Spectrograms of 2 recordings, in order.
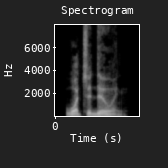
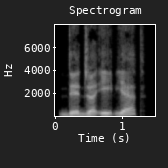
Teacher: The sounds blend together so smoothly that it almost sounds like one long word instead of 4 separate words. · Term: connected speech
